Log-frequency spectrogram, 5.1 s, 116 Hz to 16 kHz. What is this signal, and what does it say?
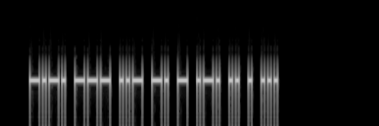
Morse code, heard as a keyed tone, about 28 wpm, 700 Hz. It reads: COUNTRIES
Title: ES:S Suffix - Top 100 Words with Base Words 28wpm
